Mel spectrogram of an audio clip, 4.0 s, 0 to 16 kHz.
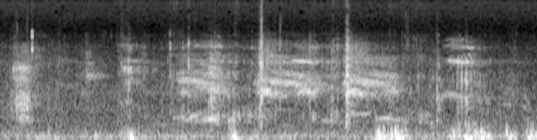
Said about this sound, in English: You can probably hear the crows. There's like 2, 3, 4, 5, 6, 7, 8, 9. There's like 10 crows flying around.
